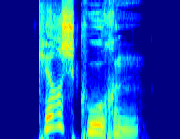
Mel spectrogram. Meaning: cherry pie, cherry cake, cherry tart
- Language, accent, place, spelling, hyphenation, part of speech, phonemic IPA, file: German, Germany, Berlin, Kirschkuchen, Kirsch‧ku‧chen, noun, /ˈkɪʁʃˌkuːχn̩/, De-Kirschkuchen.ogg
